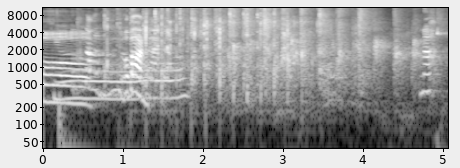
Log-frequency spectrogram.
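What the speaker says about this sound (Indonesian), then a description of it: "Tepuk tangan." Hands clap in quick, uneven taps through a podcast studio setting, starting over a short musical sting and continuing steadily before fading; a few voices linger faintly underneath.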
